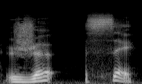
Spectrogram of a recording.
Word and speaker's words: je sais: Je sais. Okay, final S not pronounced, and then you get this A-I, E.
